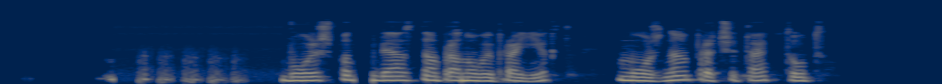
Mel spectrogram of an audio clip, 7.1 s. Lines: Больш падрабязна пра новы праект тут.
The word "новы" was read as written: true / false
true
